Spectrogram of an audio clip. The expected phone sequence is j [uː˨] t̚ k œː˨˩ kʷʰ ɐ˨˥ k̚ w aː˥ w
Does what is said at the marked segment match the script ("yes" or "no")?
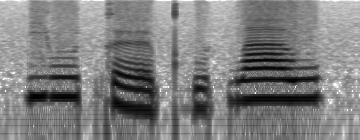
no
